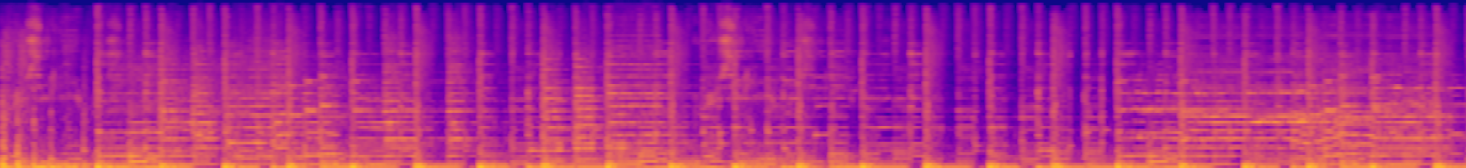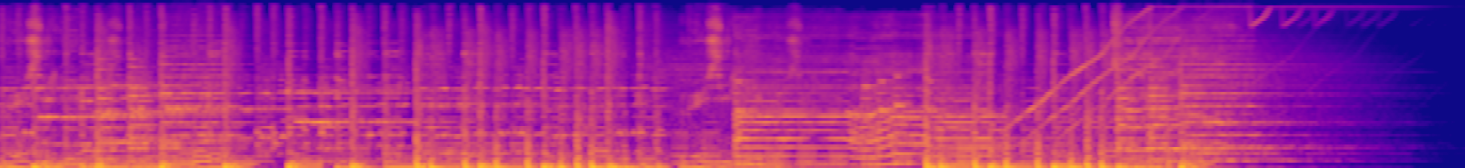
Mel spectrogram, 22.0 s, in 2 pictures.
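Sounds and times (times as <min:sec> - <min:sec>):
disco jingle: 0:00.1 - 0:21.3.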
